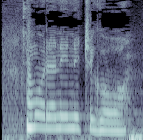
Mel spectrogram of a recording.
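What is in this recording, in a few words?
"nicigovo", Croatian dialect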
